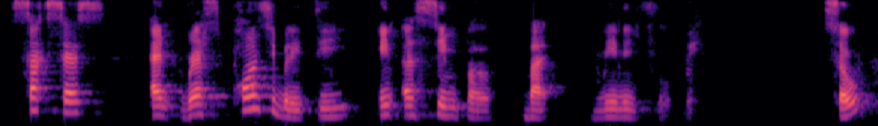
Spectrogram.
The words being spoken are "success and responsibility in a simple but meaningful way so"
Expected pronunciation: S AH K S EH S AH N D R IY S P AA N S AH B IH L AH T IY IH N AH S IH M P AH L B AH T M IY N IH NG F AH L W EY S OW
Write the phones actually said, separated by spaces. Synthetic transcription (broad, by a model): S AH K S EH S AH N R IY S P AA N S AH B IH L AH T IY IH N AH S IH M P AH L B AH T M IY N IH NG F AH L W EY S OW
